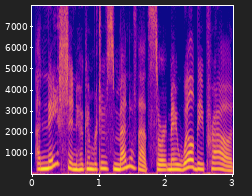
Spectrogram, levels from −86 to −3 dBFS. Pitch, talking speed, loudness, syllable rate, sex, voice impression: 270 Hz, 260 wpm, -15 LUFS, 5.4 syllables/s, female, feminine, adult-like, tensed, slightly powerful, bright, soft, clear, slightly cute, calm, friendly, reassuring, elegant, slightly sweet, kind, slightly modest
